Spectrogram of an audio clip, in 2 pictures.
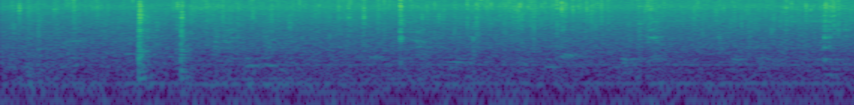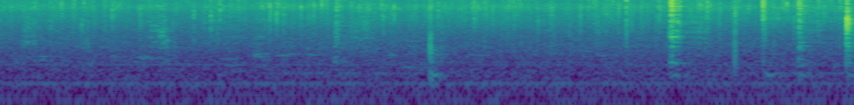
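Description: Hamburger patties frying in oil on a flat-top griddle, a steady sizzle with fine crackling. A few sharp clicks break through, the loudest near the end.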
